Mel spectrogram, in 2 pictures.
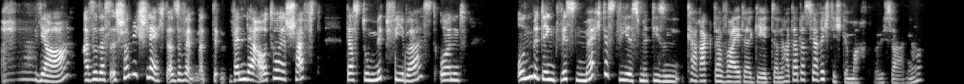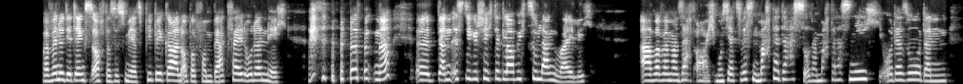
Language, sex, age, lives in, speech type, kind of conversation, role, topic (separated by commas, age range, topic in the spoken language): German, female, 55-59, Germany, conversation, unstructured, none, Was macht für dich eine gute Geschichte aus?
